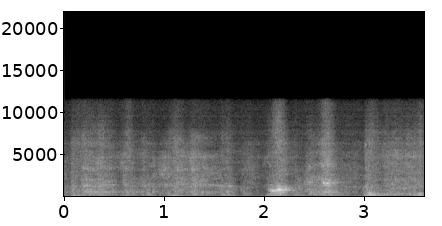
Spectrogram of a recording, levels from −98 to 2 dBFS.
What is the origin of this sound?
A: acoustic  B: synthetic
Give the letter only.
B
